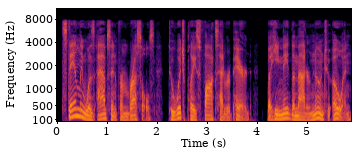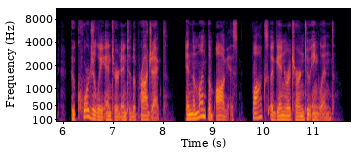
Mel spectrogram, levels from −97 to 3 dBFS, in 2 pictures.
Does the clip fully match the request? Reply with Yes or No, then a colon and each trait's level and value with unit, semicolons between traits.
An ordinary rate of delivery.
Yes: average, 180 wpm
